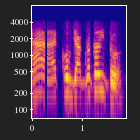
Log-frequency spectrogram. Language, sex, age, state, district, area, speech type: Bengali, male, 60+, West Bengal, Dakshin Dinajpur, rural, conversation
